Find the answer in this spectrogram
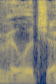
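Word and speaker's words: Villechaize: Well, first of all, isn't he Hervé Villachez? – Yes. Hervé Villachez. I mean, yeah, that's one thing. – A proud man of Mexican heritage, you would think you would pronounce that right. – That last syllable.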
